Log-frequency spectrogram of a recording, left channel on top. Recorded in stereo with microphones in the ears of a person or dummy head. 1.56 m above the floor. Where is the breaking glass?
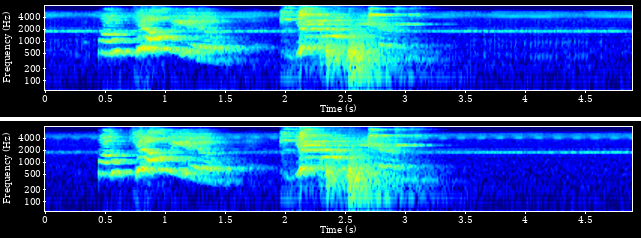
15° right (ahead or behind), 3.5 m.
